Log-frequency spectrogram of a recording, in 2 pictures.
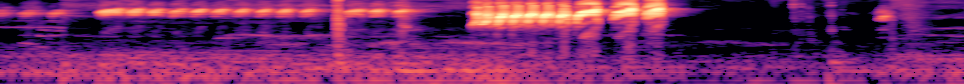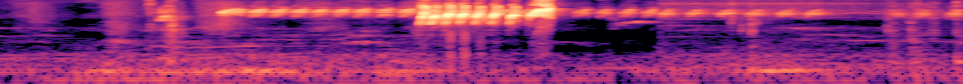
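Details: Flame-breasted flowerpecker song, used as a lure for training songbirds: two loud, rapid, buzzy high trills about four seconds apart, each led in by a thin, even, high-pitched twitter.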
